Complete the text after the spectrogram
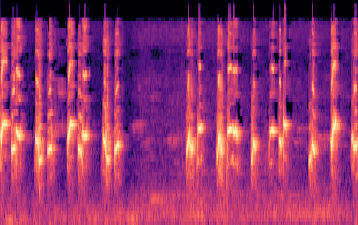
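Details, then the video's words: Sooty-headed bulbul, 'ropel' lure song: a rapid volley of bubbly slurred chirps, a half-second pause with faint murmur, then the chattering series resumes. "trucukan gacor TARUNG ROPEL PANJANG pancingan trucukan agar bunyi jadikan burung trucuk gacor NYAUT"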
